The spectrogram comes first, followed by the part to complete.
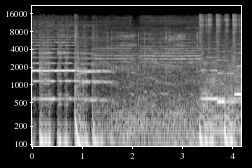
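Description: Dramatic background score: held tones over a run of falling bass swoops, easing off for a moment, then a rhythmic beat with melody notes coming in about three seconds in.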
